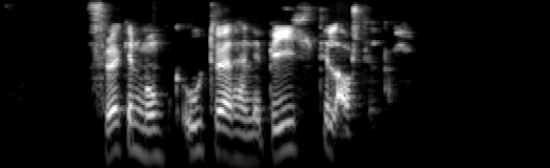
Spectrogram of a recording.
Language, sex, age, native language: Icelandic, male, 20-29, Icelandic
